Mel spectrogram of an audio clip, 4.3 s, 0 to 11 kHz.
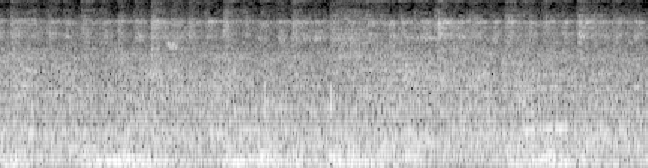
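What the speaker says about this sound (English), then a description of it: "The Knicks are hearing some boos from the crowd." A basketball crowd at Madison Square Garden boos the Knicks during a game against the 76ers. The sound is a dense, sustained wash of crowd noise, steady and unbroken from start to finish.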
